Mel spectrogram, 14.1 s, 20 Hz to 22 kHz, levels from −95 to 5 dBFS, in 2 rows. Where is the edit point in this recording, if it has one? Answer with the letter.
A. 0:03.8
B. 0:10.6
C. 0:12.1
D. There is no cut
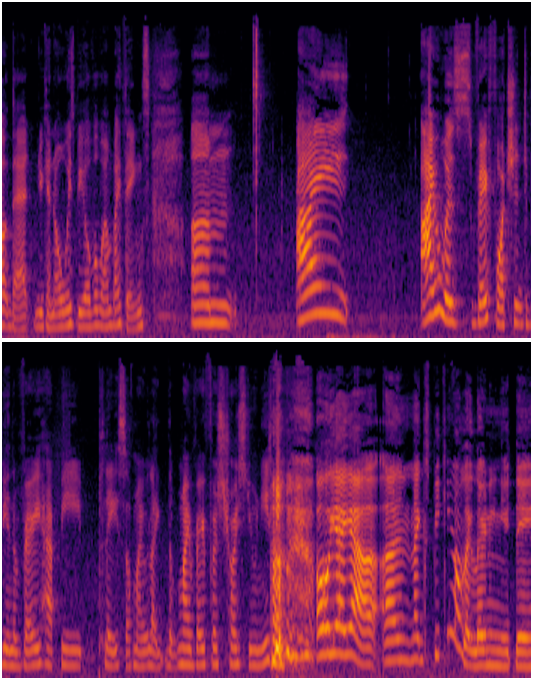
B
